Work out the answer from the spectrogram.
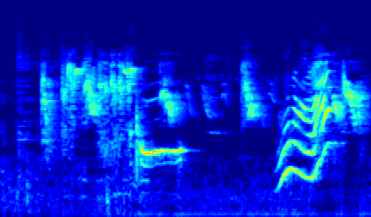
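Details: Pet parrot mimicking human speech, voicing phrases like "radhe radhe" and "Sita Ram": harsh hissy bursts, a level whistled tone, then a wavering, stacked, voice-like call rising and falling near the end, with household speech around.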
